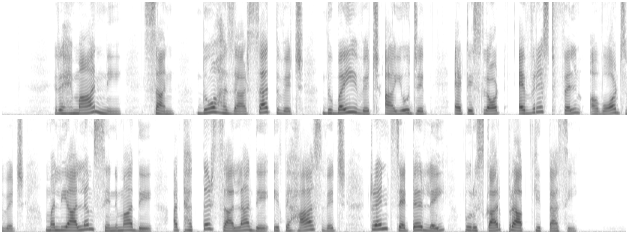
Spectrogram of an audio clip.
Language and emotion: Punjabi, neutral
